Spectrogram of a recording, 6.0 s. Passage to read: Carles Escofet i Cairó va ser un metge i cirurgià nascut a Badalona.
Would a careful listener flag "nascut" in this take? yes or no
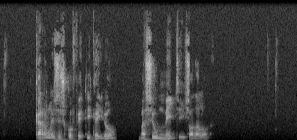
yes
